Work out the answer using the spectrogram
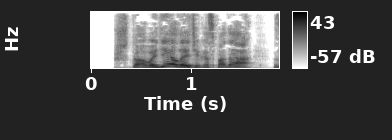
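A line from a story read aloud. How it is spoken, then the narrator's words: Shouting. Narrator (Russian): закричал он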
